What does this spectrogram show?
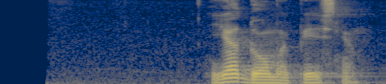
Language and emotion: Russian, neutral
